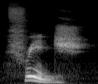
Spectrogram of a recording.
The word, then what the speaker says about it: fridge: This is a fridge. Fridge. Fridge. With that DG sound, it sounds like this. J, j. Your throat should vibrate as well. J, fridge.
